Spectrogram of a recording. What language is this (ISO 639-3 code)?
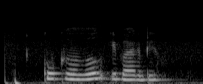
rus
